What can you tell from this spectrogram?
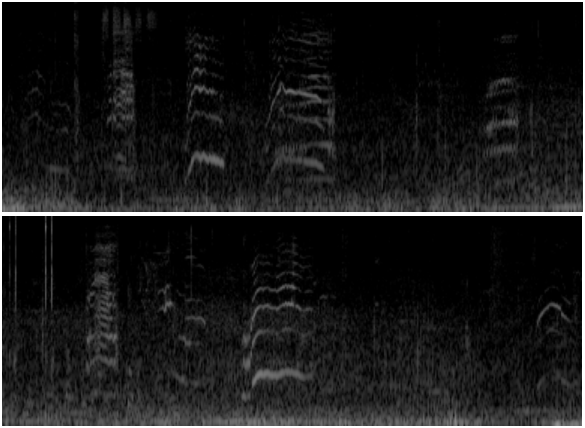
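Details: Two hungry street cats, tabby and ginger, meowing while being fed outdoors. Repeated arched, harmonic meows come throughout, short and insistent, some overlapping, with a couple of sharp clicks midway and steady low background hum.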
